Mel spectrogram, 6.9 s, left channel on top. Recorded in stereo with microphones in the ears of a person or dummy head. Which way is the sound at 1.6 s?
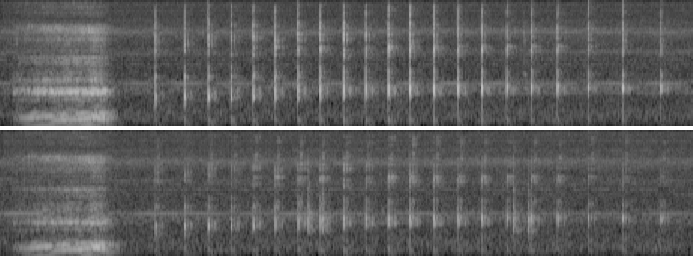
70° left (ahead or behind).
